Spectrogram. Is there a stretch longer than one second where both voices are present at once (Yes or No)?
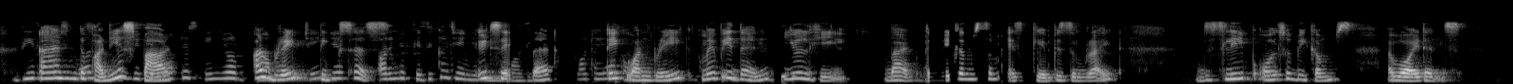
Yes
